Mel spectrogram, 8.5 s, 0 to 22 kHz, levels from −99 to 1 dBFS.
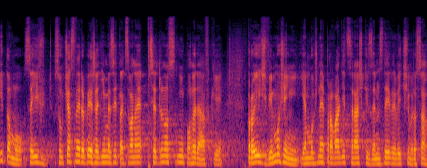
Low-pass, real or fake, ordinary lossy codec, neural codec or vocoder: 14.4 kHz; fake; AAC, 96 kbps; codec, 44.1 kHz, 7.8 kbps, Pupu-Codec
